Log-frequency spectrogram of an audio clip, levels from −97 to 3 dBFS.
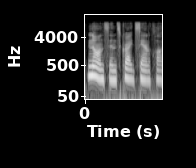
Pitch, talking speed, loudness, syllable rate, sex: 185 Hz, 155 wpm, -19 LUFS, 4.7 syllables/s, female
